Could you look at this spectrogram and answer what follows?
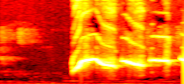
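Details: Pure, loud whistled song from a caged orange-headed thrush: one long rising-then-falling note followed by two shorter steady whistles in quick succession.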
